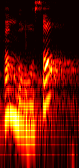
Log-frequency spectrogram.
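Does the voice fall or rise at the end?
rise. The pitch rises at the end. It asks whether someone has eaten.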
